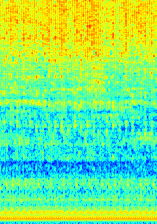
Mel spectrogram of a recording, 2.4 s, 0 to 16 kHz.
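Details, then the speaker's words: 1982 AMC Concord at idle: loud, even puffing chuff keeping time with the firing pulses; front exhaust pipe leaking after forklift handling broke it from a rotted hanger, front hanging lower than the chassis. "I hear it but it's somewhere in the front here because the front is hanging lower than the chassis"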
